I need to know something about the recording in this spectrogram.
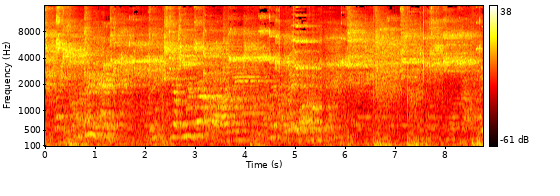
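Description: Basketball game play in a gym: a ball bouncing and thudding on the hardwood floor, short sneaker squeaks, and players' voices calling out, all echoing in the large hall.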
